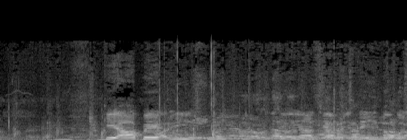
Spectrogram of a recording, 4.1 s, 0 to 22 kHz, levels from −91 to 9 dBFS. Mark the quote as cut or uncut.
cut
